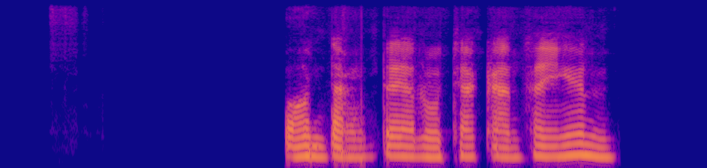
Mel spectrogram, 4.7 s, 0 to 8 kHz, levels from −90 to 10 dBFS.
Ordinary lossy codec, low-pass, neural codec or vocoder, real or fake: none; 7.2 kHz; codec, 16 kHz in and 24 kHz out, 1.1 kbps, FireRedTTS-2 codec; fake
